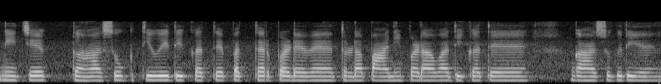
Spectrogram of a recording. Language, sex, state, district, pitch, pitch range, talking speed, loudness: Hindi, female, Chhattisgarh, Bilaspur, 190 Hz, 190-195 Hz, 180 wpm, -18 LUFS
